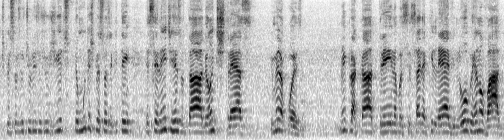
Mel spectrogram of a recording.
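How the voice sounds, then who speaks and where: A man's voice: sits high, normal speed, fairly bright tone, rough recording. A Brazilian man in his fifties, a coach giving casual interview answers in a gym with noise behind him. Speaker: jiu-jitsu coach. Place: indoors, gym room. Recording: noticeable background noise.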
